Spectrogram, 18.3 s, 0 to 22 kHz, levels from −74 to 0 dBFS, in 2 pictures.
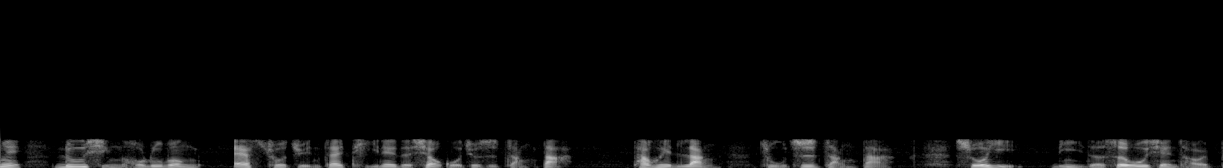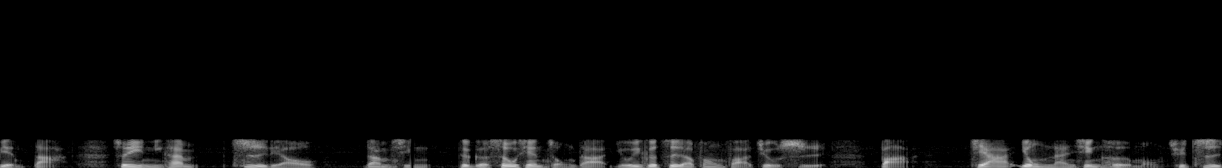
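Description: At 12.25 s the speech drops out for about 30 ms, through 12.28 s. That's packet loss filled with silence: the receiver had nothing to play, so it just played silence. The hole starts and ends abruptly. Its length fits three lost 10 ms packets back to back. The telephone-band G.711 coding around it sounds as expected, topping out near 3.6 kHz.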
